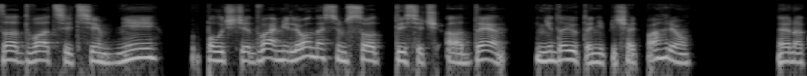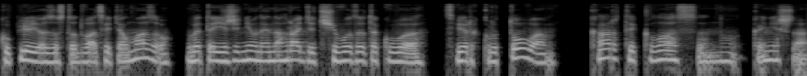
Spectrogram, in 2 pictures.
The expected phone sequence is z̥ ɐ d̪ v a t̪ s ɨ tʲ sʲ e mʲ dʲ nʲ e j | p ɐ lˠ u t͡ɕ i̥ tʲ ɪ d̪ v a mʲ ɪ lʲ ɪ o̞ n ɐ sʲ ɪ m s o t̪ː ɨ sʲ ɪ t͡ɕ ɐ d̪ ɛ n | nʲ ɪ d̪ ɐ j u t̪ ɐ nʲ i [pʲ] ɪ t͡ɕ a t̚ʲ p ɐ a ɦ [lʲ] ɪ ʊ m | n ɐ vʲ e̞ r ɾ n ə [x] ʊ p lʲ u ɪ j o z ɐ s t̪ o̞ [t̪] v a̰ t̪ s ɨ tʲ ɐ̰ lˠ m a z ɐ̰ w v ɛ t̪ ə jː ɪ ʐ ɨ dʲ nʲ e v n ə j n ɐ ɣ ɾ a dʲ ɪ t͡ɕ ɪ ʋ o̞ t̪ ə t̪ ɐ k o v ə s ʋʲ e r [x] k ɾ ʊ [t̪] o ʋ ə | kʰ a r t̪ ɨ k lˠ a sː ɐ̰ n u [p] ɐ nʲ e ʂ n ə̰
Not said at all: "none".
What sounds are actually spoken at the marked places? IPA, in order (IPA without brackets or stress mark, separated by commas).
pʲ, ɾʲ, k, d̪, x, t̪, k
